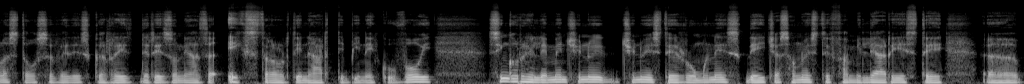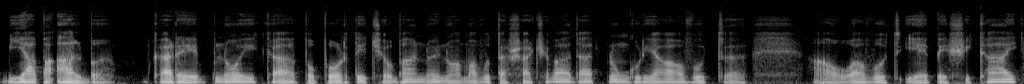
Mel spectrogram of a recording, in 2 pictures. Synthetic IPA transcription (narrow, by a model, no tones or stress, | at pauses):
ləst̪ao̞səve̞d̪e̞t̪skːərere̞zo̞neazəekst̪ɾao̞rd̪inard̪e̞bine̞kṵvo̞jsiŋɡuɾule̞le̞me̞nt̪t͡ʃet͡ʃe̞nuje̞st̪e̞ro̞mɨne̞sk̚d̪eait͡ʃasawnuje̞st̪e̞familiarje̞st̪e̞əjapa̰ʔalbə | kʰaɾe̞no̞jkʰa̰po̞po̞rd̪e̞t͡ʃo̞̰banːo̞jnuamavut̪aʃat͡ʃe̞vad̪arluŋɡuɾiawavut̪ | a̰wavut̪jepeʃikʰaj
